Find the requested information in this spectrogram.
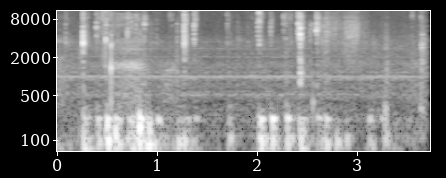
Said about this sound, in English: And of course, I have three tabs on this already on my computer. Listen, I'm typing it in now.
